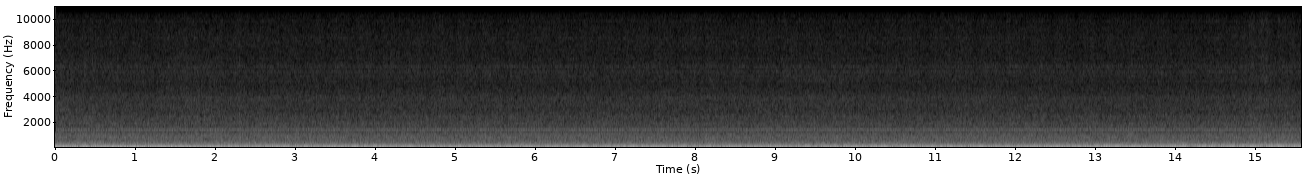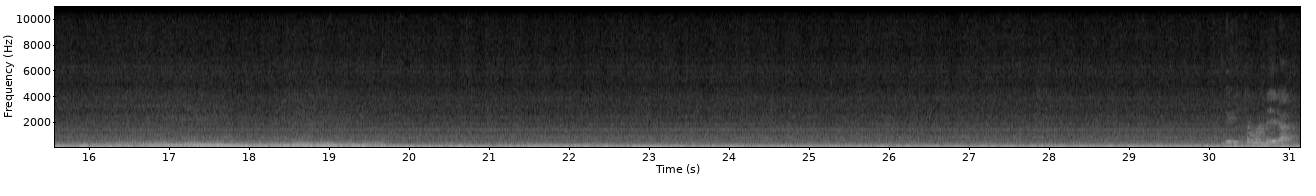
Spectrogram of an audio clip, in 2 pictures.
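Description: A steady low hum, a little louder for a few seconds past the middle.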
